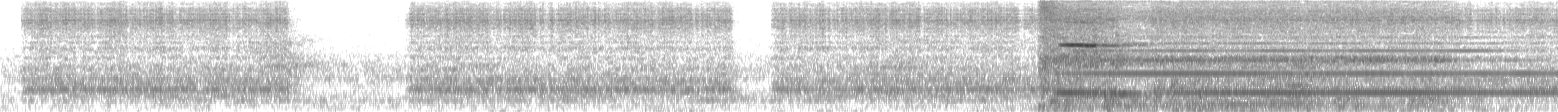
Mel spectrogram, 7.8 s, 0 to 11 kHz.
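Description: Inside a Kyoto Municipal Subway 20 series car: a quiet steady hum, then about five seconds in the door buzzer sounds, one steady electric buzz lasting about two and a half seconds, the warning that the doors are closing.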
